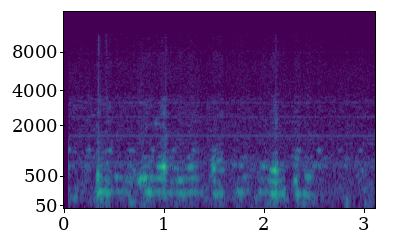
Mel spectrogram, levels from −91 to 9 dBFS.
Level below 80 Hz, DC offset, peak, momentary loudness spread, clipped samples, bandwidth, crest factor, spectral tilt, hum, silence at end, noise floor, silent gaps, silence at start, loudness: -72 dBFS; under 0.1%; -20 dBFS; 19 LU; under 0.1%; 11.5 kHz; 22 dB; -6.5 dB/octave; none; 0 s; -60 dBFS; none; 0.05 s; -41 LUFS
